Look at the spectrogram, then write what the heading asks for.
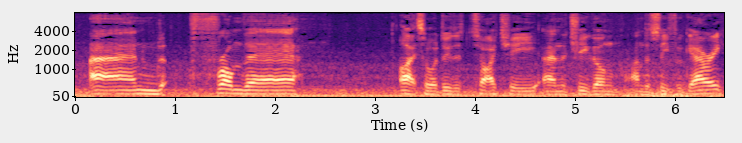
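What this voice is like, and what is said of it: English London accent. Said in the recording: “I've got an English accent. Originally from London”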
